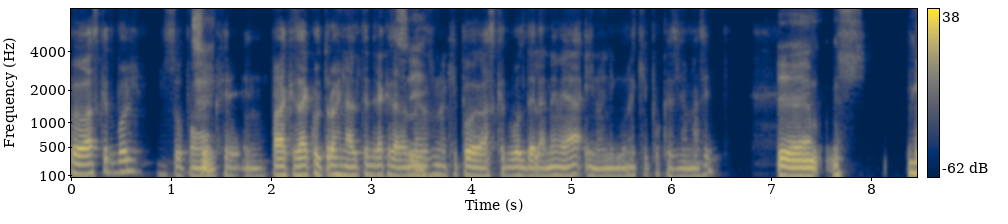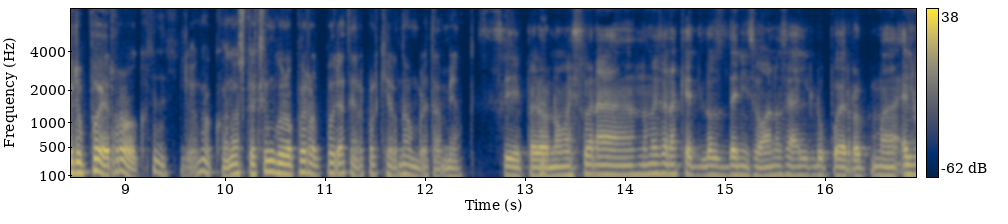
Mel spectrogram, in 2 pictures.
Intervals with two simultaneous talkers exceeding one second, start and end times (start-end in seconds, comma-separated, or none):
none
